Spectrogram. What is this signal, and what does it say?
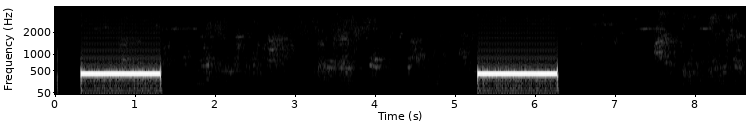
Ringback tone (Europe, 425 Hz), with speech.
